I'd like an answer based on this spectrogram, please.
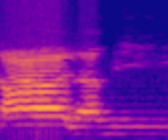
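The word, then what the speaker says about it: العالمين: এটা হবে আলহামদুলিল্লাহি রাব্বিল আলামিন।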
